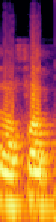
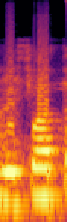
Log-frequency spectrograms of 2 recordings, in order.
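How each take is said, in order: First: रफत with a short a after r; mispronunciation shown. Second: रिफअत with a short i after r; correct pronunciation. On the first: Teacher showing students the mistake to avoid, रफत said as ra-fat. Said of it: "नहीं". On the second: Teacher correcting a word for students, रिफअत said as rif-at. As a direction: say रिफअत as rif-at, i in the first syllable. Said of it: "इस लफ्ज का pronunciation". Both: Shown as a demonstration.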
